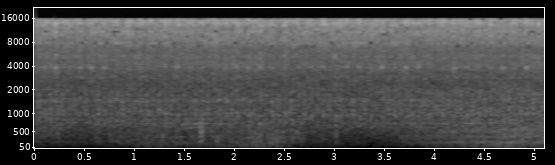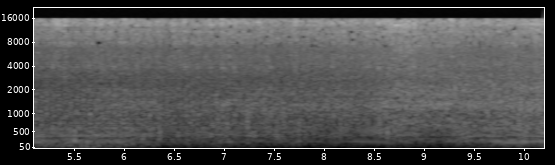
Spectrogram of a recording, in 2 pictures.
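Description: Idling vehicle engines and city traffic noise while the car waits in stopped traffic; a low engine hum grows louder from about four seconds in.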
